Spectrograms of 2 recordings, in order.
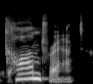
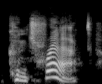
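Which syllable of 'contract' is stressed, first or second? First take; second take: first; second. First: The stress is on the first syllable. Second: The stress is on the second syllable. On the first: It names a legally binding agreement. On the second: It means squeezing something smaller.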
